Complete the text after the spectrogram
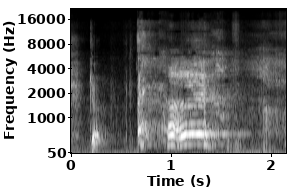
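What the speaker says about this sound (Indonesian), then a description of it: "Aduh, batuk, Pak." A sharp cough bursts out close by, followed by a strained voiced groan.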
